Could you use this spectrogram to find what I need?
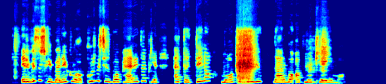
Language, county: Lithuanian, Vilnius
